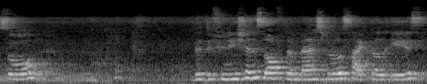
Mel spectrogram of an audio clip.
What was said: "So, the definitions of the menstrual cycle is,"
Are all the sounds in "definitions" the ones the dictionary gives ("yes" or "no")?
no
